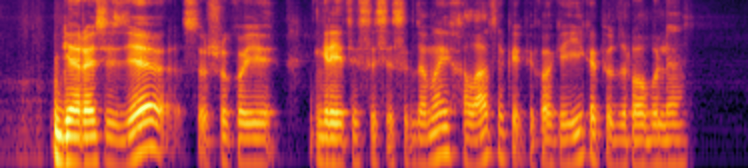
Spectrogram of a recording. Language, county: Lithuanian, Telšiai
